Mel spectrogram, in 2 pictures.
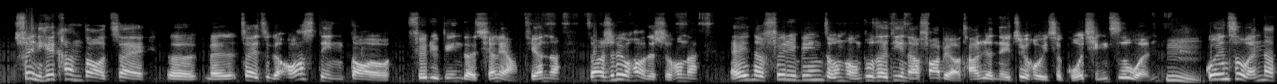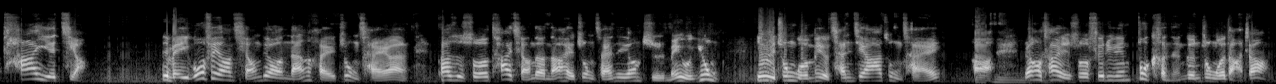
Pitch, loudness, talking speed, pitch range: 190 Hz, -18 LUFS, 285 characters per minute, 155-230 Hz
